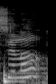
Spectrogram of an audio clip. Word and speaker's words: Scylla: It's pronounced Scylla, much like Scylla Black, but spelt S-C-Y-L-L-A, and Charybdis is kind of pronounced slightly like Cardi B, but also like the name Charis, but it's C-H-A-R-Y-B-D-I-S.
